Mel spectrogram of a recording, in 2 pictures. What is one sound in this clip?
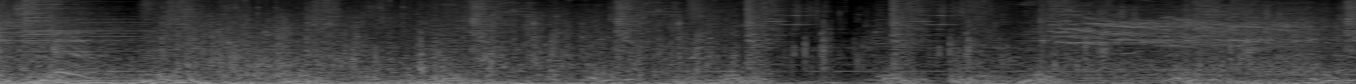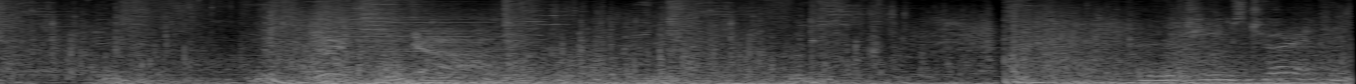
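Magic blasts and weapon strikes clash in a fast video game battle.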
